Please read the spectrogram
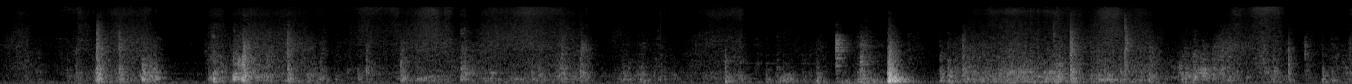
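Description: Cardboard box being handled and opened: scraping and rubbing of cardboard flaps with irregular knocks, the loudest about nine seconds in.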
